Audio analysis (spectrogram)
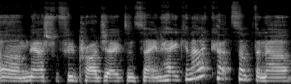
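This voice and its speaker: An ordinary speaking voice from a woman at a fairly low pitch, in a very clean recording with a silent background. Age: 60s. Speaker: chef. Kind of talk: interview. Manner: casual.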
